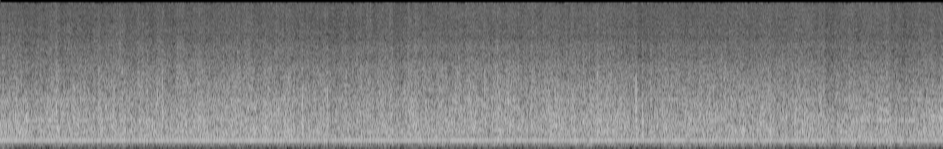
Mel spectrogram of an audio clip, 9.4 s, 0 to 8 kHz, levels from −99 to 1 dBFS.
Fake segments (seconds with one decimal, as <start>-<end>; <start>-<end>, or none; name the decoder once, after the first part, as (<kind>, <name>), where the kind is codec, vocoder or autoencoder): none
